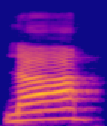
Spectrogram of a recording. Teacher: यहाँ पर देखिए ला का जो अलिफ है वो खाली है और उससे पहले क्या है, ज़बर, तो यहाँ पर अलिफ मद्दा का कायदा हुआ। ला, एक अलिफ के बकदर खींचेंगे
